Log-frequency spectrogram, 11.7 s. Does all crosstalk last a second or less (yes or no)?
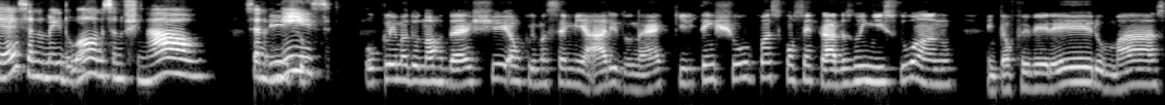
yes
